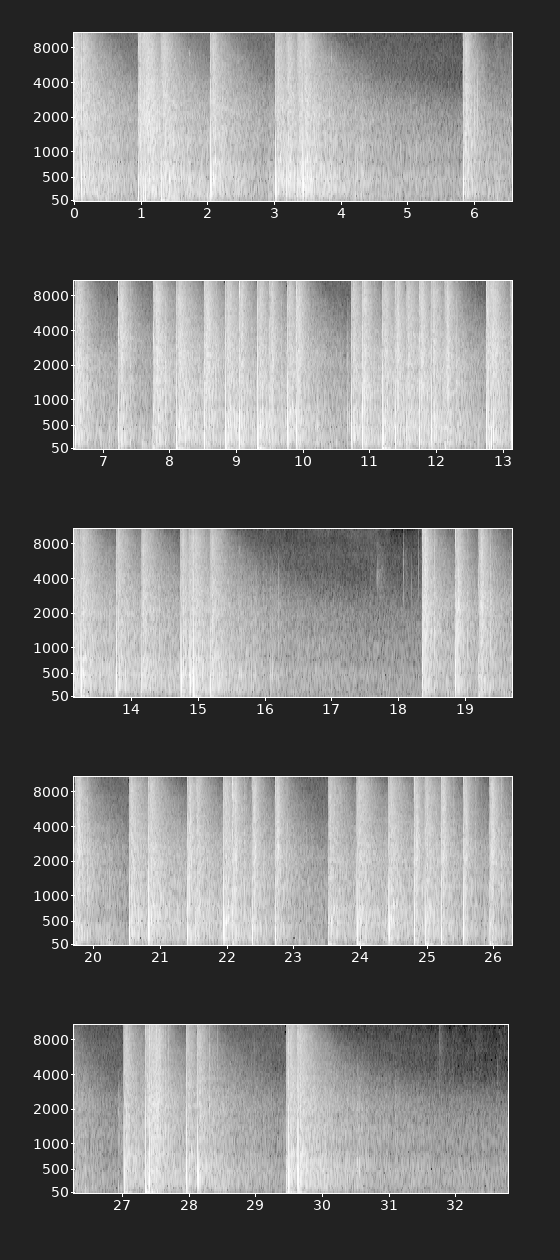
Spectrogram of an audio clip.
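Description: Pyroland Hair Force One firework battery firing a long string of shots that burst into gold glitter, each bang fading out behind it. The shots come in three volleys, with short lulls about four seconds in and again about sixteen seconds in, and the middle and last volleys fire fast, several shots a second.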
